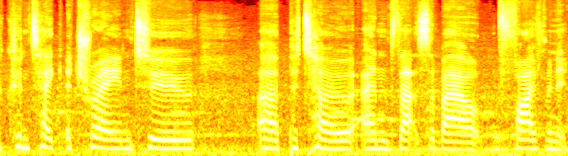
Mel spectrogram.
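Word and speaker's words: Puteaux: We thought it was pronounced Patou, and we keep saying Patou. So if I say Patou, that's why, because It's more like Bordeaux, isn't it? But it's pronounced Pateau, and it's like, it's a suburb outside.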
